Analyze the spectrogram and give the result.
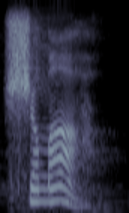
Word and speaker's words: Shema: This is called the Shema because of the first word in Hebrew that God had Moses write this out is pronounced Shema.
